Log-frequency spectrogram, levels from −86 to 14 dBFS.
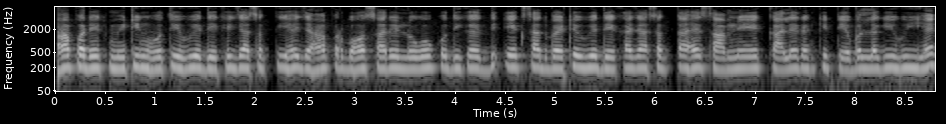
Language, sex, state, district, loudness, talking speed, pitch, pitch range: Hindi, male, Uttar Pradesh, Jalaun, -24 LUFS, 240 wpm, 195 Hz, 190-200 Hz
